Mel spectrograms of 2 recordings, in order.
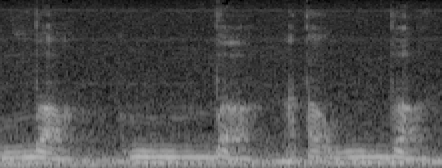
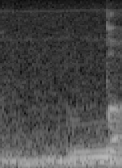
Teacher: Terus kemudian ada keterangan lagi geraham atas. Maksudnya dot ini keluar dari pangkal tepi lidah sebelah kanan atau kiri ya, terserah. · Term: jambia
